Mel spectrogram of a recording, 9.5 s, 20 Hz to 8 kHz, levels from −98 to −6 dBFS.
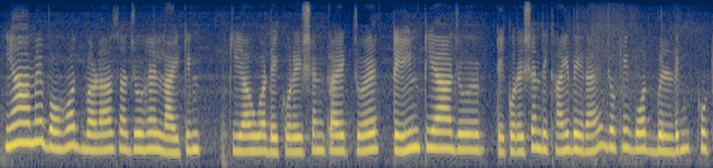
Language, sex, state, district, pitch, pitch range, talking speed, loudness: Hindi, female, Uttar Pradesh, Deoria, 250 Hz, 235-265 Hz, 185 wpm, -21 LUFS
